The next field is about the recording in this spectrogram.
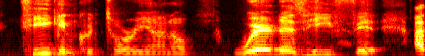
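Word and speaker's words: Teagan Quitoriano: Tegan Quintoriano.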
